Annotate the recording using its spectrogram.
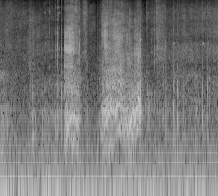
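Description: Zipper of a soft tool case being pulled open, in two strokes: a short one about a second in and a longer one about two seconds in.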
